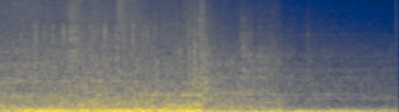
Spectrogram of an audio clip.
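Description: A heavy vehicle engine rumbles loudly, then fades away.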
